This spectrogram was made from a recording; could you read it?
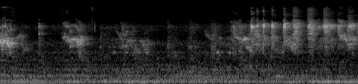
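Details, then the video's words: Baby budgerigar giving a few squeaky calls, a rasping pause, then a fast run of high thin chirps and whistled squeaks. "Cute baby budgie video"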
